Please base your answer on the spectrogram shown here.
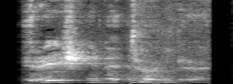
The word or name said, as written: Grishkina tundra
